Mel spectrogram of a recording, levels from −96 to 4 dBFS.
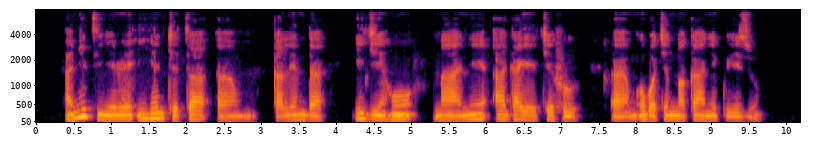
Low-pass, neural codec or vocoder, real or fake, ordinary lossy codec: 7.2 kHz; none; real; none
